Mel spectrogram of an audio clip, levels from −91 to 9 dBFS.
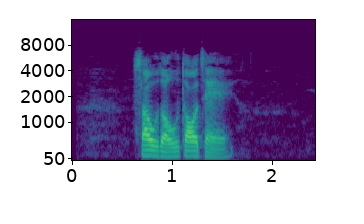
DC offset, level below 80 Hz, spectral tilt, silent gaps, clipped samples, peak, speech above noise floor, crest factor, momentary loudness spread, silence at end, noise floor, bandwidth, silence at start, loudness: under 0.1%; -66 dBFS; -5.5 dB/octave; none; under 0.1%; -6 dBFS; 49 dB; 20 dB; 17 LU; 0.9 s; -70 dBFS; 7.4 kHz; 0.6 s; -22 LUFS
